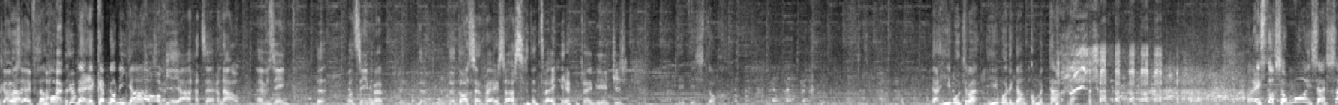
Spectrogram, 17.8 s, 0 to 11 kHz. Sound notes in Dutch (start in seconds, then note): 14.0 gelach; 17.6 applaus en gejuich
